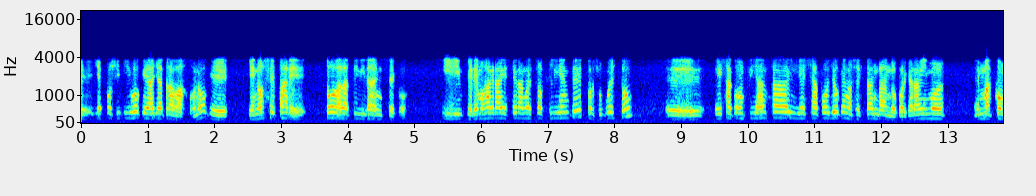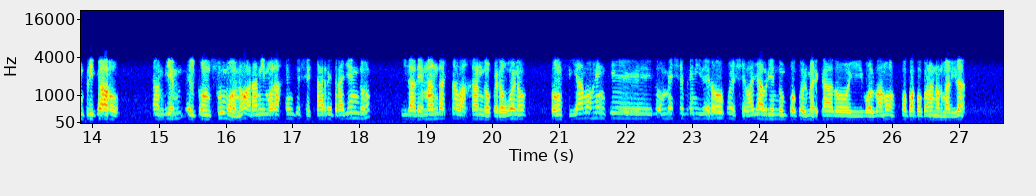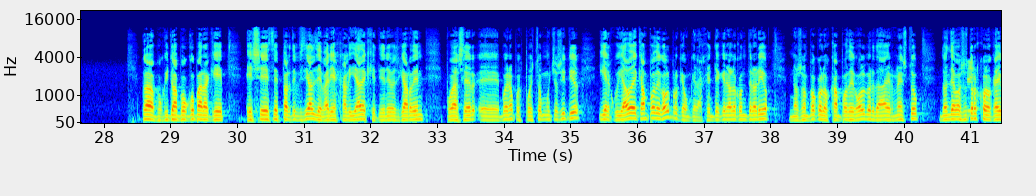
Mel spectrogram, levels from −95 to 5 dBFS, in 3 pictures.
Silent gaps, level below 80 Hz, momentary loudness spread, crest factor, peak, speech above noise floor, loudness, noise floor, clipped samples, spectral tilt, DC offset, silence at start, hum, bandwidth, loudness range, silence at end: none; -66 dBFS; 14 LU; 22 dB; -4 dBFS; 44 dB; -26 LUFS; -70 dBFS; under 0.1%; -5.5 dB/octave; under 0.1%; 0 s; 50 Hz at -60 dBFS; 12 kHz; 7 LU; 0 s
